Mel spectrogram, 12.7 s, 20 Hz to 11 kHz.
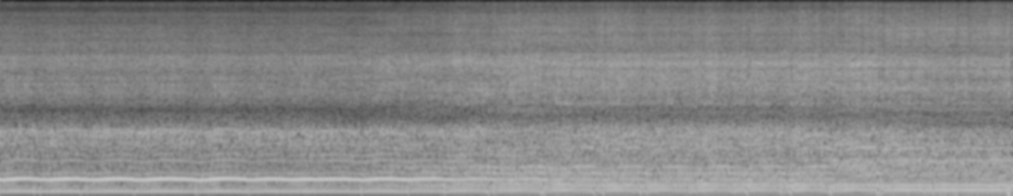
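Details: Troy-Bilt TB360 mower with original carburetor cleaned and tank cleaned: runs unevenly, skipping and popping every few seconds; misfire, cause unknown, owner plans to check flywheel key and timing.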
